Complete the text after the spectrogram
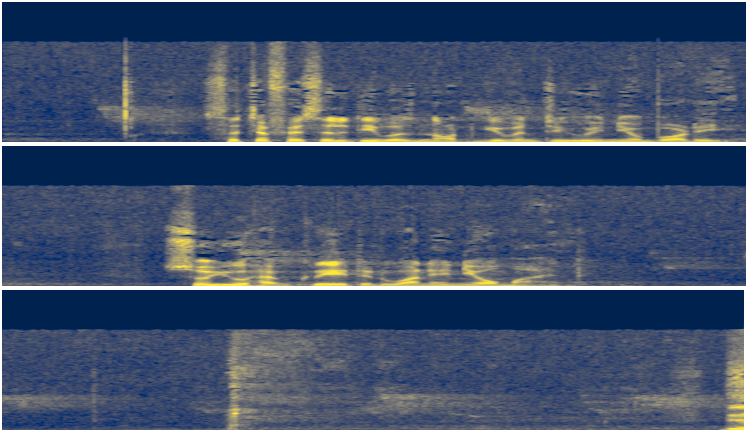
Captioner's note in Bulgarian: Смее се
